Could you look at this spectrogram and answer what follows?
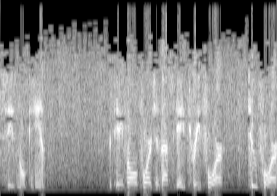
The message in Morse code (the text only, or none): none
